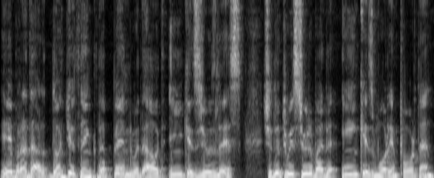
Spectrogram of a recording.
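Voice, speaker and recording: Speaking with an Arabic accent, a man uses a dark, mellow tone, lively intonation and very even loudness on a very clean recording with a silent background. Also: fairly high pitch for a man, moderate pace. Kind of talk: polemical livestream monologue. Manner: animated, mocking.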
